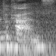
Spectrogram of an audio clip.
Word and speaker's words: pecan: They're pecans. Oh, they look delicious. Or pecans or pecans. Okay, this this is or pecans. pecans pecans YOU GUYS THINK ABOUT HOW YOU PRONOUNCE THE word pecan or pecan.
